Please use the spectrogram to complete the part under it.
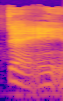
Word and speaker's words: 得: when this character is pronounced day, it means it needs, it takes.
